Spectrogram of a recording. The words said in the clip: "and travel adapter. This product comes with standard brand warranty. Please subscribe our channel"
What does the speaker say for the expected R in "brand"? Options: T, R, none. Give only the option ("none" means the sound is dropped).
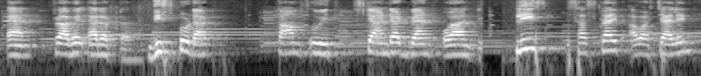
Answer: none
